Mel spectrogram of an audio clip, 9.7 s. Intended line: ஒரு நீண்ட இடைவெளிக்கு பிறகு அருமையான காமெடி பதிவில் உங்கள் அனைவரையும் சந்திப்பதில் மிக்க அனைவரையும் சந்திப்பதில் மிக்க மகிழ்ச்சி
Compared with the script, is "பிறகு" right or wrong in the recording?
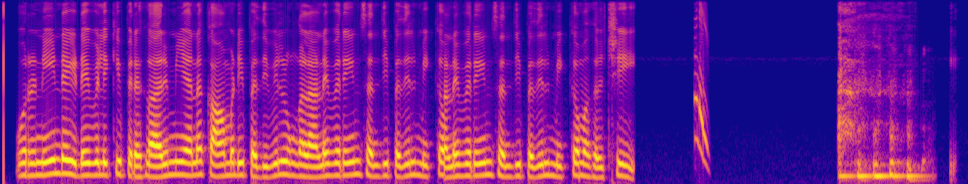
right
